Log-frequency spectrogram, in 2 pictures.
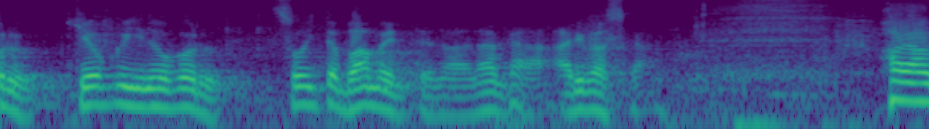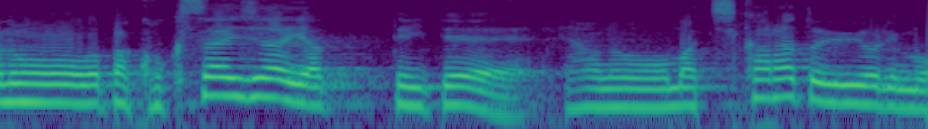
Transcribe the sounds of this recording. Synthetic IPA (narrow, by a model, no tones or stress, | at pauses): ɾɯ̟kʲijo̞k̬ɯ̟ɲ̟ino̞ko̞ɾɯ̟ | so̞ːit̪ːabamẽ̞nt̪einoanãŋka̰aɾʲimasɨ̥ka | haiano̞japːaɾʲiko̞kɯ̟̥saiʑid̪aijat̪ːe̞it̪e̞ano̞mat͡ɕi̥kaɾat̪o̞jɯ̟ːjo̞ɾʲimo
